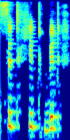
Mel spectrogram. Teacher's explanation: hence E is a front, close, short, unrounded vowel.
